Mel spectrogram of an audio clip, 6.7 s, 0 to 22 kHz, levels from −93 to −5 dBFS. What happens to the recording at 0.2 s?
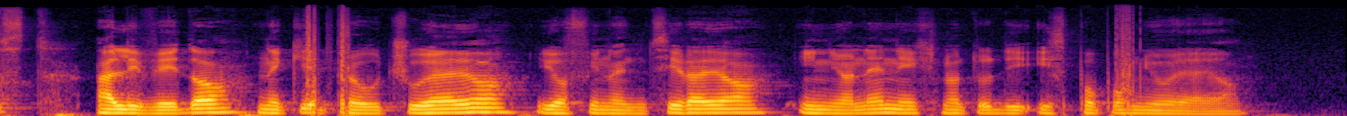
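Nothing goes wrong at 0.2 s; the speech there plays through intact, with no dropout, click or distortion.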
